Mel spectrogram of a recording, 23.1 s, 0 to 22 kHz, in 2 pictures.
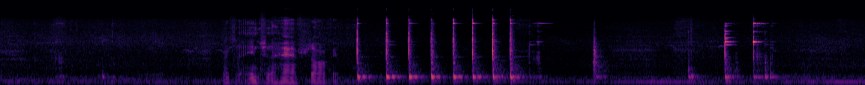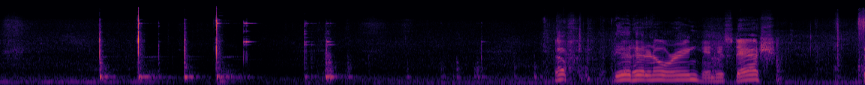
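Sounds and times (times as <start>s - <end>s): steel tools clinking on metal: 7.0s - 7.4s, 9.6s - 10.4s.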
